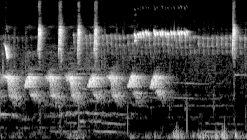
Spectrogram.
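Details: Master recording of a Javan tesia for songbird training, with a quick series of loud, buzzy, descending notes repeated about three times per second, sharp high ticks above, and a thin high trill.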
